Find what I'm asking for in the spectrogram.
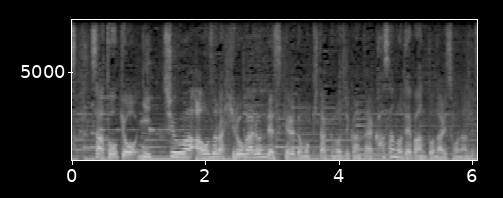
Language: Japanese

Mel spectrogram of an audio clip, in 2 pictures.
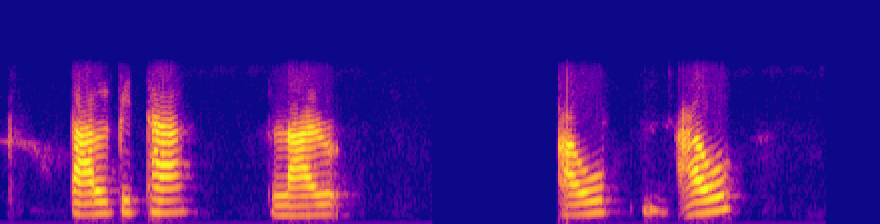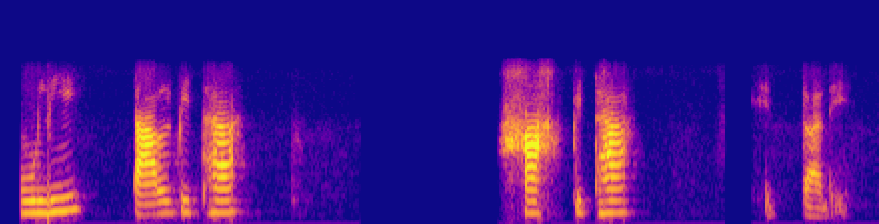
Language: Assamese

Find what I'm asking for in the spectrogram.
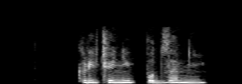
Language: Czech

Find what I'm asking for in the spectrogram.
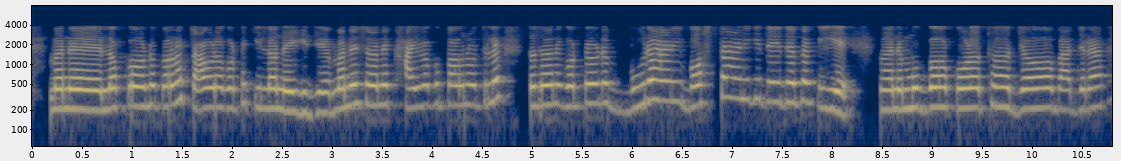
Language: Odia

